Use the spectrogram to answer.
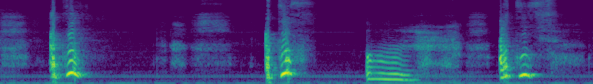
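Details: Three acted sneezes, each a quick in-breath and a sharp burst, with a brief vocal sound between, over light background music, demonstrating hygienic sneezing for babies and toddlers; sneeze.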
